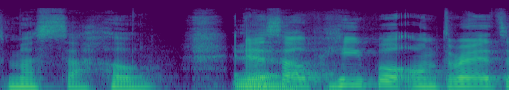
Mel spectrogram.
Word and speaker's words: Masego: It's a South African name. It's Maho."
